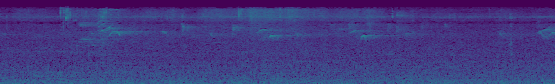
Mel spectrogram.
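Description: Small birds chirping: short high calls about once a second over a steady low outdoor hum.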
